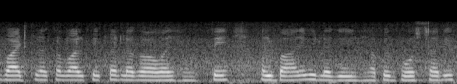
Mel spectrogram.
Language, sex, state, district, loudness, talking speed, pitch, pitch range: Hindi, female, Haryana, Rohtak, -16 LUFS, 210 wpm, 200 Hz, 195-210 Hz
